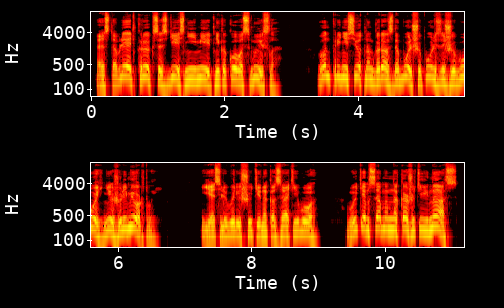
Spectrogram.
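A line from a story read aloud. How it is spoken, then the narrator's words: Quiet, pleasant voice. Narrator (Russian): сказал Стивенс своим негромким, приятным голосом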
